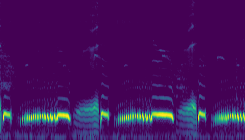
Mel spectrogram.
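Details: Dove (puter/deruk) call used for training and as a trap lure. It gives repeated phrases, each a pulsing trill that becomes a steady coo, separated by short harsh chuckling notes, about three cycles.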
